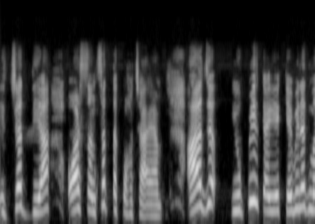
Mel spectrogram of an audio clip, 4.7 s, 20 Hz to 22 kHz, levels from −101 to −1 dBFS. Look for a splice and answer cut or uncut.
uncut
